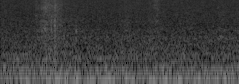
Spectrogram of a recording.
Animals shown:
forest ambience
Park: Acadia National Park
